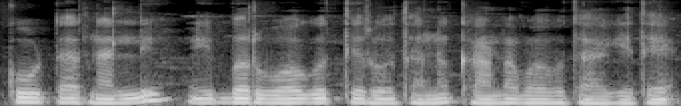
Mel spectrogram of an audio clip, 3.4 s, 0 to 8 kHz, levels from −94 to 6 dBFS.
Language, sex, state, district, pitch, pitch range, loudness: Kannada, male, Karnataka, Bangalore, 110 Hz, 100-115 Hz, -16 LUFS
